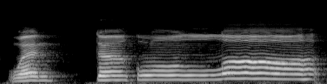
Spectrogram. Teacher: Di sini dibacakan tebal lafzu jalalah.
